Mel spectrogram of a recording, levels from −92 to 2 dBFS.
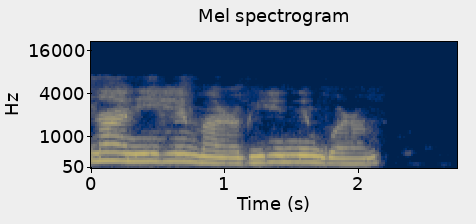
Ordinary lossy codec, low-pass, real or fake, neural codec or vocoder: AAC, 32 kbps; 7.2 kHz; fake; vocoder, 22.05 kHz, 80 mel bands, WaveNeXt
